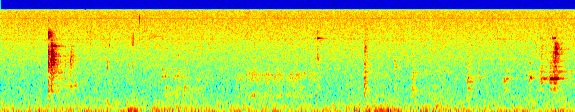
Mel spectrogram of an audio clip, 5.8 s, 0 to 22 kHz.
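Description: Scattered light clicks and knocks as an 8-ton air/hydraulic ram is worked into its mount on a shop crane and lined up for its bolts, the sharpest about half a second in and a few more near the end.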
